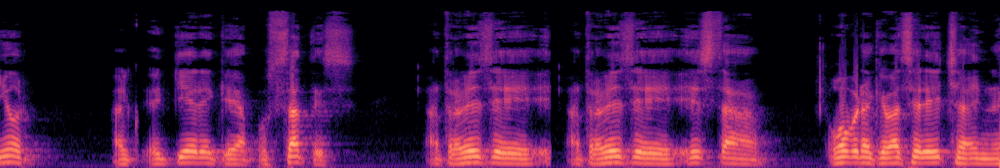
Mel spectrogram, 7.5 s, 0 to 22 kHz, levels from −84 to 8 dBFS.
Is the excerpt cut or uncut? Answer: cut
